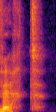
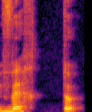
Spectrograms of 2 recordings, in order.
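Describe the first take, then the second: First: The word ends on the t with no vowel. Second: A vowel sound is heard after the final t. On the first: The speaker calls it right. "we say verte, t" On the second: The speaker calls it wrong. "If we were to pronounce verte, the E, it will be verte"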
